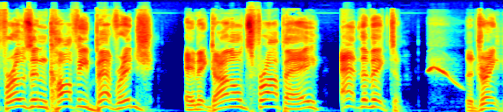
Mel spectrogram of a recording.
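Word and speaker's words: frappé: Frappe. Frappe. Yes. Like frat with a P.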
